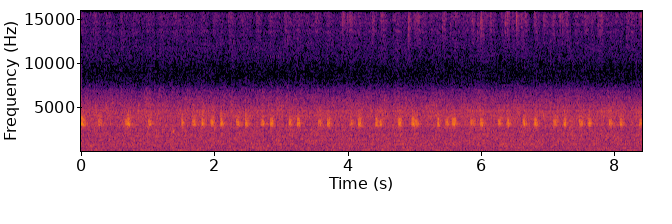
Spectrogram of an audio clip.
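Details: Crickets chirping in jungle darkness: bright, clipped pulse trains recurring steadily every half second or so, high-pitched and even, above a low hiss.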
